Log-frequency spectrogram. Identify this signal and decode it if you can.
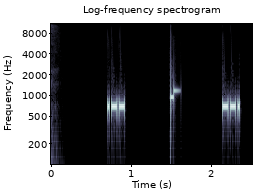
Morse code, heard as a keyed tone, about 50 wpm, 700 Hz. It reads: W G
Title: Single Letters - Rapid-Fire 50wpm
